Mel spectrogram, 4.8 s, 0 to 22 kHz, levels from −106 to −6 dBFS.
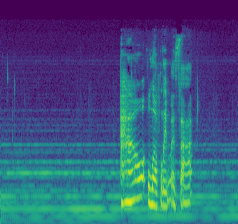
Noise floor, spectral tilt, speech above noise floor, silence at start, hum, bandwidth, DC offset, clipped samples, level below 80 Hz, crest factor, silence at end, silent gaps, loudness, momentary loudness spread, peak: -44 dBFS; -4 dB/octave; 23 dB; 0 s; none; 13 kHz; under 0.1%; under 0.1%; -60 dBFS; 20 dB; 0 s; none; -19 LUFS; 24 LU; -2 dBFS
